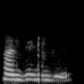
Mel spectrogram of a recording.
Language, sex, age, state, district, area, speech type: Punjabi, female, 30-45, Punjab, Mansa, urban, conversation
